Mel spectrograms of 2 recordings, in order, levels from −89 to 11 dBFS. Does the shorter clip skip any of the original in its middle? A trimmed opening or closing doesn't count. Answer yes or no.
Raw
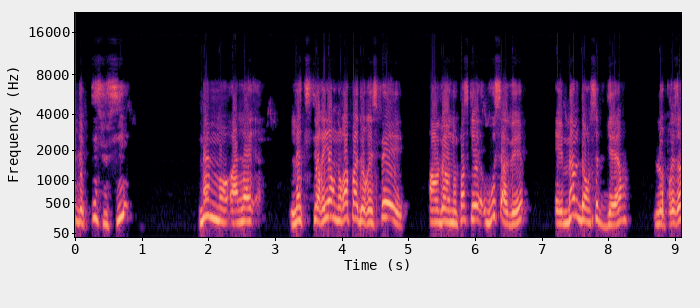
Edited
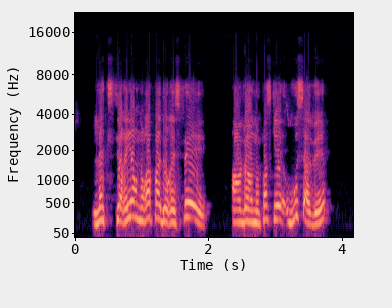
no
